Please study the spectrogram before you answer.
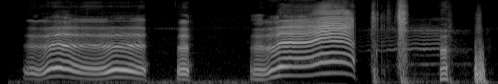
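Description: A young goat gives two long, wavering, human-sounding bleats, followed by a few shorter sounds.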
